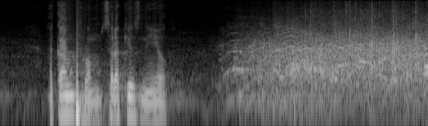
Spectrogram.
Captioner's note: applause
